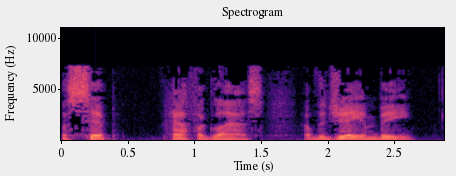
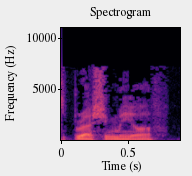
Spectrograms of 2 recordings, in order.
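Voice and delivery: ordinary delivery, nothing marked

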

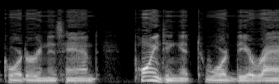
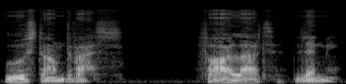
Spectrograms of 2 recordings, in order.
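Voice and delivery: low, slow ape grunting; soft, deep guttural orangutan speech; guttural grunts; 6 semitones lower, 6 dB quieter, slower than usual. A narrator's reading. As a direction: grunt the words low in the throat. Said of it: "a sequence of guttural grunts".

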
